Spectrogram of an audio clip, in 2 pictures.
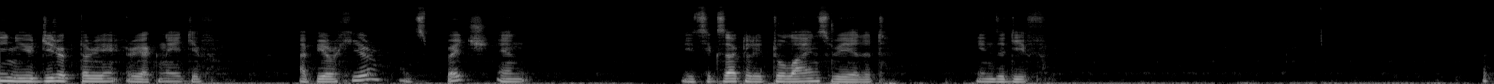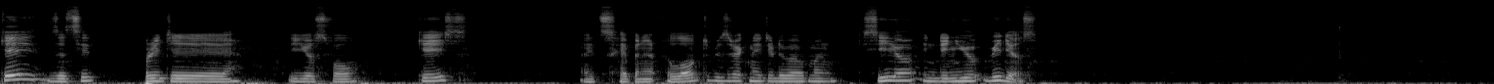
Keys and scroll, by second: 7.3 super+Left, 7.7 shift+super+Down.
